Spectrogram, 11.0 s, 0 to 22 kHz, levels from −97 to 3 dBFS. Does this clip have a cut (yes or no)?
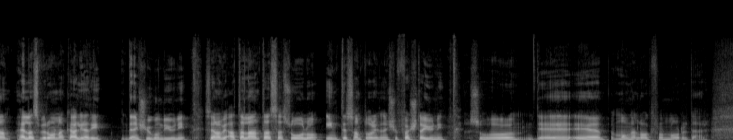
yes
